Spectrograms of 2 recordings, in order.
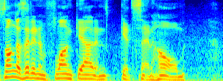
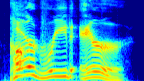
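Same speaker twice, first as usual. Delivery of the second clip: very slow, higher-pitched machine announcement; card machine voice; 6 semitones higher, much slower than usual. Acted. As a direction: stretch each word like an automated error. Voicing the card machine's message.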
